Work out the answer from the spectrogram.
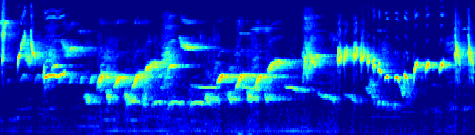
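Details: Orange-headed thrush (anis kembang) song used as a lure for other birds: a loud, rich, rapid run of varied whistles, slurred chirps and trills, with quick rising and falling phrases and sharp high notes near the end.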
